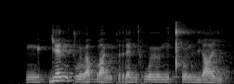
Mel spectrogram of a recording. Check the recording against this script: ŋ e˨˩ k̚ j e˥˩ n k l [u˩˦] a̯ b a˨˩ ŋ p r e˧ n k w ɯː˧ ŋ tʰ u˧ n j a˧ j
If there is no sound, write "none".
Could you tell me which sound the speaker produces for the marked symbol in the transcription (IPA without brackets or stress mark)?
u˩˦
